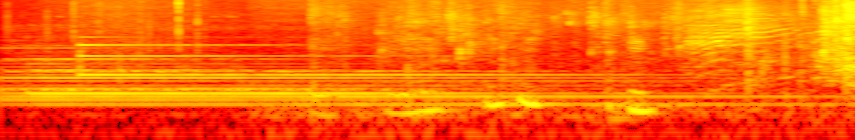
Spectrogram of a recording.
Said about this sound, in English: Mark's having a bubble bath. As Jean walks in, he lifts his hands out of the water.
